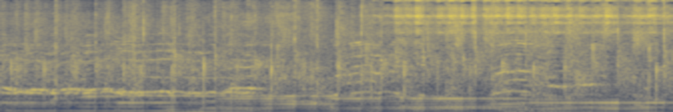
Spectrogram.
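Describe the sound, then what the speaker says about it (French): A church congregation claps and cheers together during a worship service, with sustained applause and crowd noise mixed with loud voices and music-like tones throughout. "Acclamons mes frères et sœurs."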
